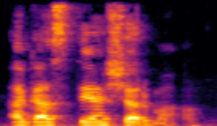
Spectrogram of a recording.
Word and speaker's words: Agastya Sharma: Agastya Sharma.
